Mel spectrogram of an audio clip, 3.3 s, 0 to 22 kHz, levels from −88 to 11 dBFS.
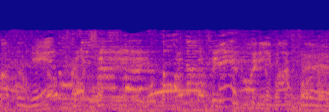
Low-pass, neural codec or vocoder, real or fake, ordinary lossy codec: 7.2 kHz; codec, 16 kHz, 16 kbps, FreqCodec, smaller model; fake; none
